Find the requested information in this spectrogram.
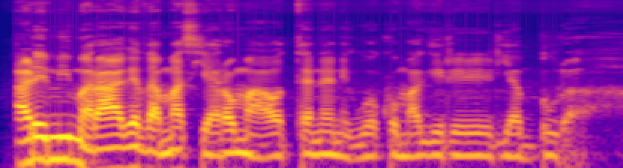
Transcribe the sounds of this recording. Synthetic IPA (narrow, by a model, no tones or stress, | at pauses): aɾemimaɾaːɣeðamasiaɾɔmaɔtɛnɛneɣwɔkomaɣeɾeɾeɾiabuɾa̰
